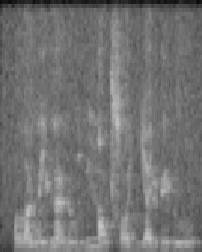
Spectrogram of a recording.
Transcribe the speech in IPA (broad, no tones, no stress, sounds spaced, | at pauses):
lˠ ə ɳ i ɳ ɐ ɳ u ʎ n e ɳ sˤ u ʎ ɐ lʲ ɽ i ɽ u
